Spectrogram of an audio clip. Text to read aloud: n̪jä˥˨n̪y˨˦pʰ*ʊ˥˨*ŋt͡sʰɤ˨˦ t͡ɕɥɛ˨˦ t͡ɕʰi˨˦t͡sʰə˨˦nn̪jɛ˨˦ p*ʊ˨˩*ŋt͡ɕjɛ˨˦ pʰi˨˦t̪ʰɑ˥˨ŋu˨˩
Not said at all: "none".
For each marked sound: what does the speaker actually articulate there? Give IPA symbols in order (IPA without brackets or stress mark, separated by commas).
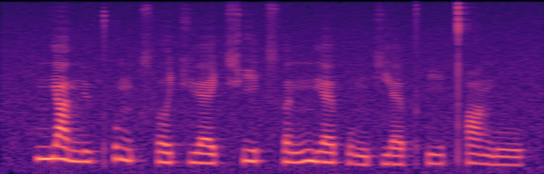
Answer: ʊ˥˨, ʊ˨˩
